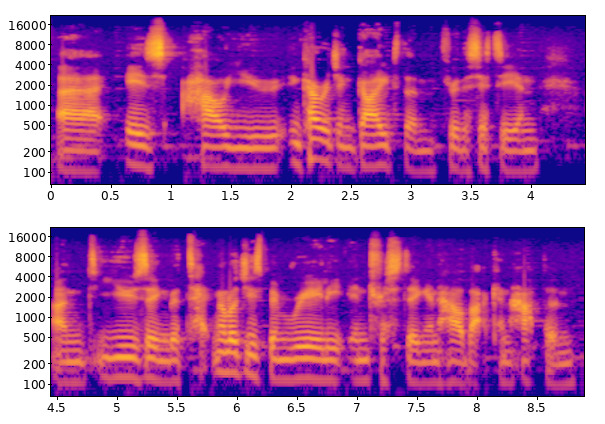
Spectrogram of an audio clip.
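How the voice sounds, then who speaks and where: Man, theatre director explaining his work. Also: mid-range voice. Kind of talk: interview, explaining a creative process.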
